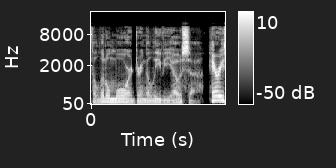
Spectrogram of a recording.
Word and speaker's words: Leviosa: you're saying it wrong it's Levi Osa not Lev osar hermion he said with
